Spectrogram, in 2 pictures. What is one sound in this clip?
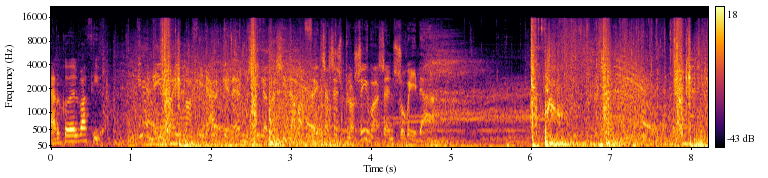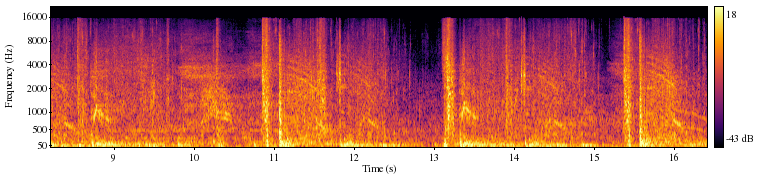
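Explosions burst with loud booms and crackles.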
